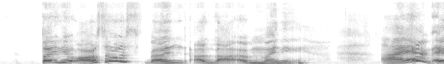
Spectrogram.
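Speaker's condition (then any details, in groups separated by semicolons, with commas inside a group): ALS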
